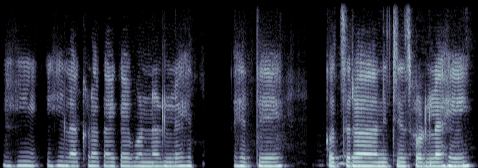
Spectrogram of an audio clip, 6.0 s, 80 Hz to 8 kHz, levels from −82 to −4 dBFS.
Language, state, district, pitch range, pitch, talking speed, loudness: Bhili, Maharashtra, Dhule, 190-205 Hz, 195 Hz, 120 wpm, -22 LUFS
